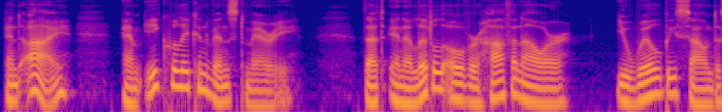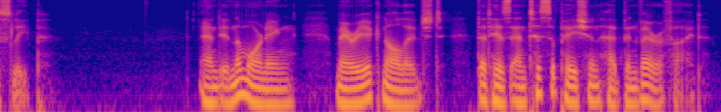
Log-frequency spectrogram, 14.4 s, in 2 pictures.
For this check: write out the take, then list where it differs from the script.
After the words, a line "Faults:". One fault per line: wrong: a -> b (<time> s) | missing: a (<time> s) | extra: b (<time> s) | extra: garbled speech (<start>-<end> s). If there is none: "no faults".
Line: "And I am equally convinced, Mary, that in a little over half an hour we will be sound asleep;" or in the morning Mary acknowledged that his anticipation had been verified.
"And I am equally convinced, Mary, that in a little over half an hour you will be sound asleep;" and in the morning Mary acknowledged that his anticipation had been verified.
Faults:
wrong: we -> you (6.2 s)
wrong: or -> and (9.2 s)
